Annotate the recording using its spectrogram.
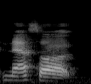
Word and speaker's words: Nassau: Because isn't it spelled like AU? – yeah, it's N A S S A U. Yeah. So I just wanted to make sure. I thought it was NASA. I didn't think there was any W or U on the end, but there is. So W in pronunciation, just one single U in writing.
